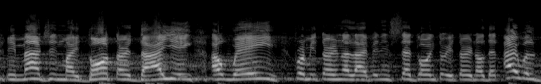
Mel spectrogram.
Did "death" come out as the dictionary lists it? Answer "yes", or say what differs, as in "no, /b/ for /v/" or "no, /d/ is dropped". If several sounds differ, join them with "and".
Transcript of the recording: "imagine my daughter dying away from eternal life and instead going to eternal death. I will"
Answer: no, /t/ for /θ/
